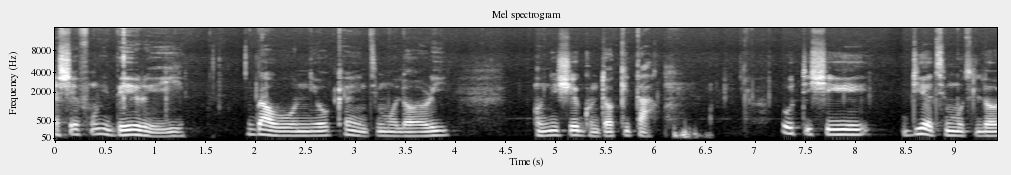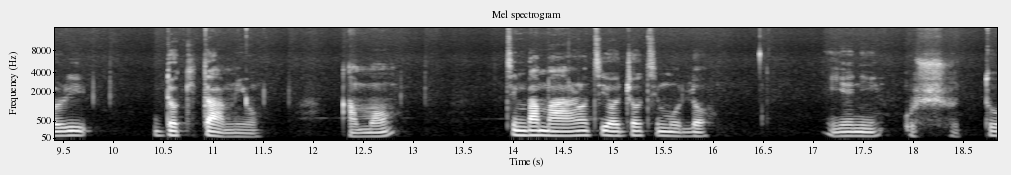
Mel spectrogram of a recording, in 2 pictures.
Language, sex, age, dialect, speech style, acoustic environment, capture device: Yoruba, male, 25-34, Nigeria - Ibadan, happy, people talking, mobile / Linux / Chrome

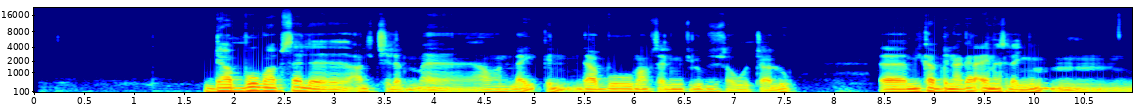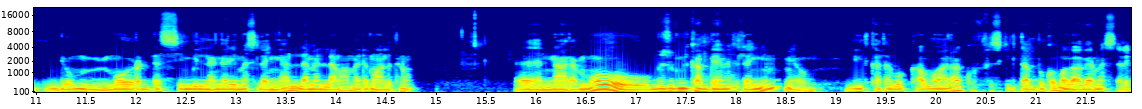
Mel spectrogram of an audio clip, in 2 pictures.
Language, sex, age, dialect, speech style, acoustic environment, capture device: Amharic, male, 18-24, Ethiopia - Addis Ababa, relaxed, people talking, mobile / Linux / Chrome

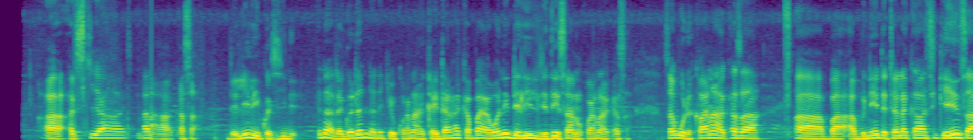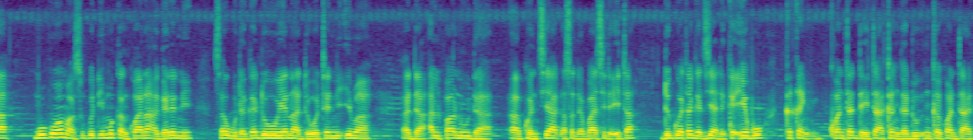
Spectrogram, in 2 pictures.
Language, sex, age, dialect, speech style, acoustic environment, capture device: Hausa, male, 18-24, Nigeria - Kano, happy, nature; silence, mobile / Linux / Chrome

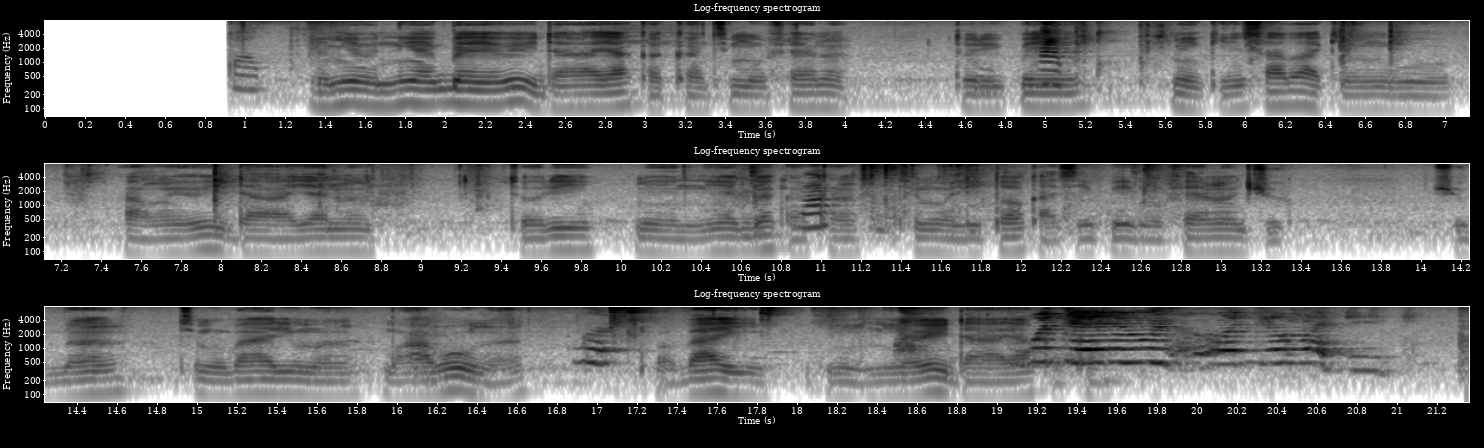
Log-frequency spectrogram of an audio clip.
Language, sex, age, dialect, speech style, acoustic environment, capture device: Yoruba, male, 25-34, Nigeria - Lagos Yoruba, happy, people talking, mobile / Linux / Chrome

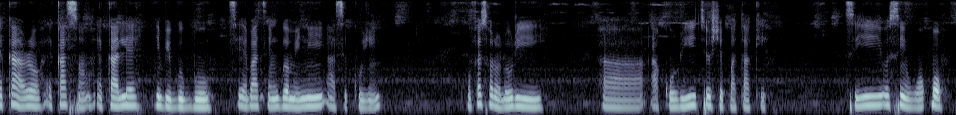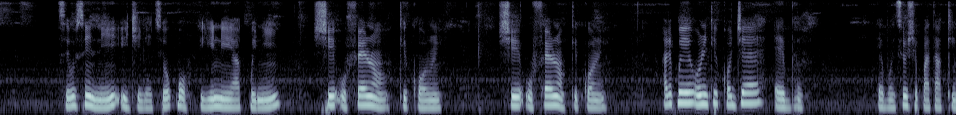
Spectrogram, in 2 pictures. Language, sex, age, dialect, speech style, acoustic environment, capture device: Yoruba, female, 35-44, Nigeria - Lagos Yoruba, excited; focused, people talking, mobile / Linux / Chrome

